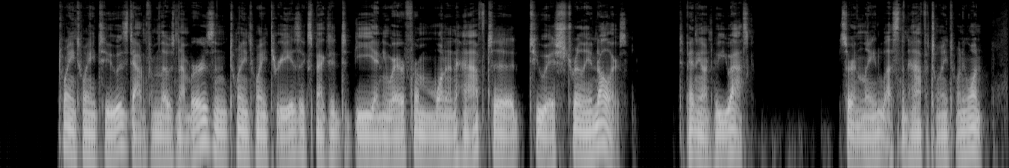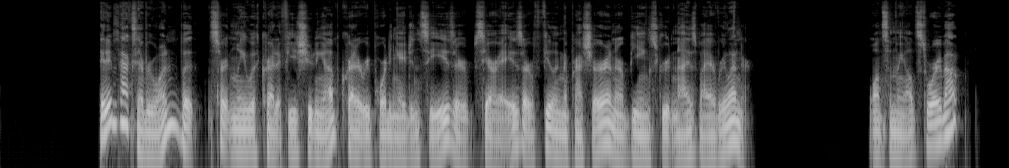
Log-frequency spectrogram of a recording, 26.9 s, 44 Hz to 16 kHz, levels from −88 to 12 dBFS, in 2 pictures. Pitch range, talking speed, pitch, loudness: 70-80 Hz, 145 wpm, 75 Hz, -19 LUFS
